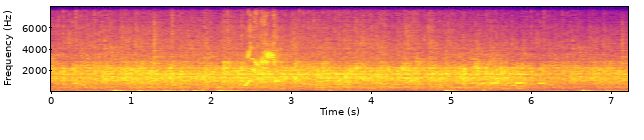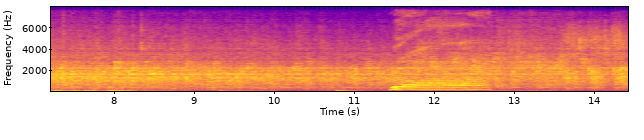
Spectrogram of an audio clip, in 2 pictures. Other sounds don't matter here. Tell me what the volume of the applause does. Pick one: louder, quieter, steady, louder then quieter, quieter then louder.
quieter.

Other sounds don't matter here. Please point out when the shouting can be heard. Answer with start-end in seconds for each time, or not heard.
2.4-3.0, 5.2-6.2, 11.4-12.7.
